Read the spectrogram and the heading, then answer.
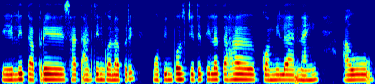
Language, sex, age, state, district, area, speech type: Odia, female, 18-30, Odisha, Kalahandi, rural, spontaneous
